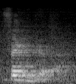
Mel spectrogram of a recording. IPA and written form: ˈfɪŋgə (finger)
